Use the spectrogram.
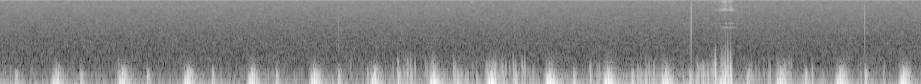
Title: Heartbeat sound ❣️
